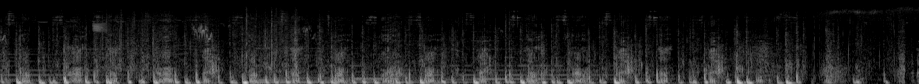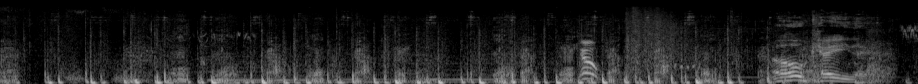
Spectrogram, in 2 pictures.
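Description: A horse gallops with quick, heavy hoofbeats on soft ground.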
